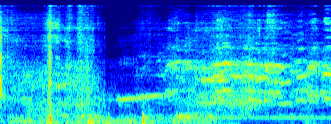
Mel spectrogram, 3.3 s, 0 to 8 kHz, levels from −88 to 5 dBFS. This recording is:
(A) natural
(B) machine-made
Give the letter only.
B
